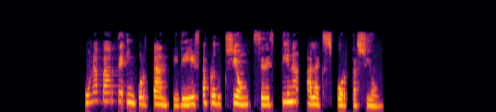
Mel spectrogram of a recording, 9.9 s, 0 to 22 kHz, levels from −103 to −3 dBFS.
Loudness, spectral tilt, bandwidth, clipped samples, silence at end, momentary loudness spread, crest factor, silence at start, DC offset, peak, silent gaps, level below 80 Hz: -24 LUFS; -5.5 dB/octave; 7.8 kHz; under 0.1%; 2.3 s; 8 LU; 20 dB; 1.7 s; under 0.1%; -6 dBFS; 3.00-3.05 s, 4.00-4.04 s, 4.44-4.49 s, 5.51-5.62 s, 6.00-6.12 s, 6.64-6.74 s, 7.00-7.04 s; -68 dBFS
